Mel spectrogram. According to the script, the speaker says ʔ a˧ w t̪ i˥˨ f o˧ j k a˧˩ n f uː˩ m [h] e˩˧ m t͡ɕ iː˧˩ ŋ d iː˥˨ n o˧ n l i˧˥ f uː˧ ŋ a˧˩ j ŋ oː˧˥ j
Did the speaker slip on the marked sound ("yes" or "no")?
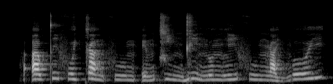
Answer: yes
